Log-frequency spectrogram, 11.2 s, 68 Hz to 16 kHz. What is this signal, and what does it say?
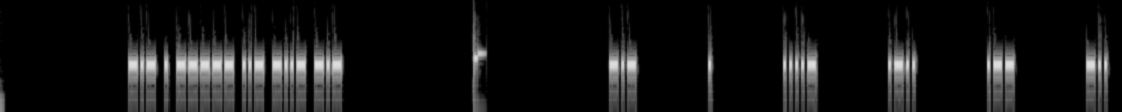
Morse code, heard as a keyed tone, about 40 wpm, spaced as for 17 wpm, 700 Hz. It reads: KE0UXK KE4LWD
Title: USA Call Signs - 8x Character Spacing - 40wpm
